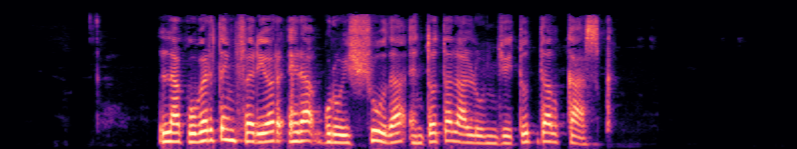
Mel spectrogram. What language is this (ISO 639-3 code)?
cat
